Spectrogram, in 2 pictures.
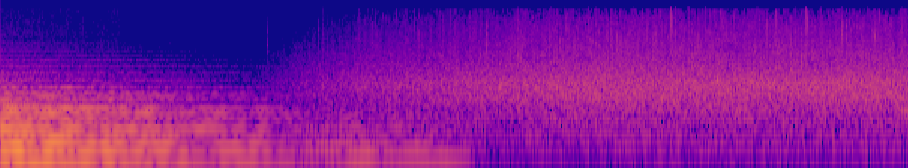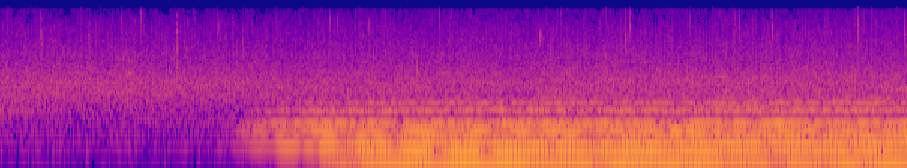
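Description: Soft, steady rain falls outside a window on a windless rainy morning, droplets hitting the ground with an even hiss and patter, while a low sustained musical drone fades out early, then swells back in near the end.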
